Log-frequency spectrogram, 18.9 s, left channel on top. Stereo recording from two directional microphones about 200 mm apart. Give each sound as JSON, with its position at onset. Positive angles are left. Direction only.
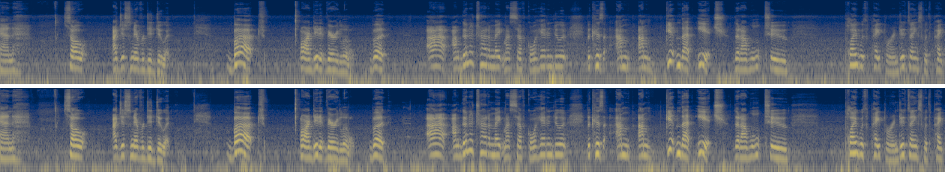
{"t": 0.0, "sound": "a woman's voice", "side_deg": -45}
{"t": 1.0, "sound": "a sound", "side_deg": -40}
{"t": 2.2, "sound": "a woman's voice", "side_deg": -40}
{"t": 4.6, "sound": "a woman's voice", "side_deg": -45}
{"t": 16.9, "sound": "a woman's voice", "side_deg": -45}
